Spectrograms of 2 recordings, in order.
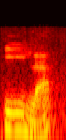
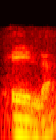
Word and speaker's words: HeLa: Las células HeLa, H-E-L-A, lo pronuncié más o menos en inglés, o ELA, pues en español, derivan de una mujer que supuestamente se llamaba Helen Larson, aunque no es el nombre correcto.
